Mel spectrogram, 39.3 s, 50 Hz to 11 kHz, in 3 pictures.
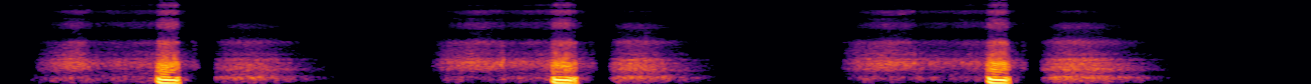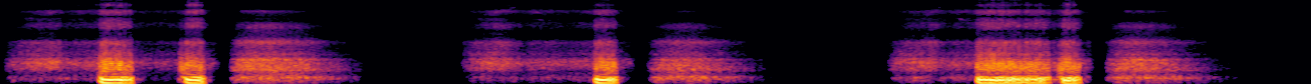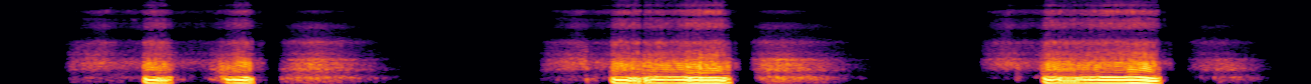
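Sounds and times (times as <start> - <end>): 
woman snoring: 0.4 - 3.0, 4.4 - 6.8, 8.4 - 11.4, 13.2 - 16.5, 17.8 - 20.5, 22.0 - 25.1, 26.9 - 30.0, 31.6 - 34.7, 36.0 - 38.9.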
